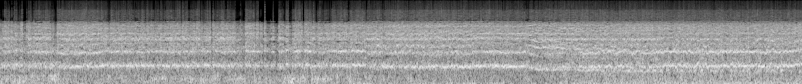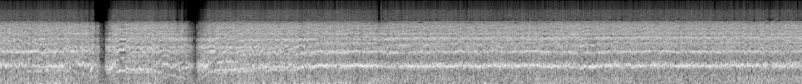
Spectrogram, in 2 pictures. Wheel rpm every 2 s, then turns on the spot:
230, 230, 210, 190, 120, 180, 230, 230.
none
